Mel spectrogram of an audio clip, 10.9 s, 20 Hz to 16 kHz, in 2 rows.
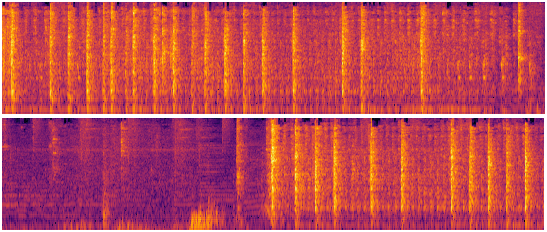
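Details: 1920s Maytag two-stroke washing-machine engine, said to be rebuilt, sat 5+ years, running with the flywheel cover back on: sharp, regular firing pops, about three a second, with a short gap midway, then steady again. Normal running.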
